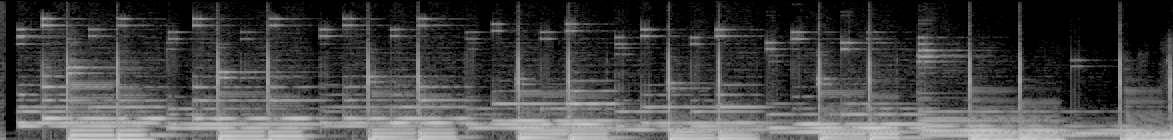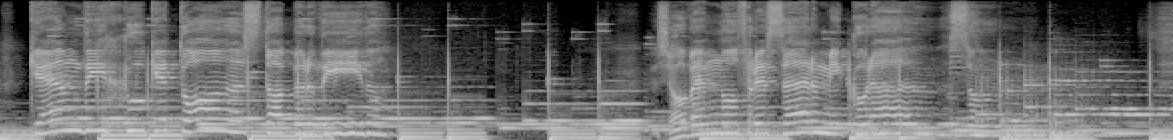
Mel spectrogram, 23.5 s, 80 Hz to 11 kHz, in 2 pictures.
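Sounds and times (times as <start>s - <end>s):
AI-generated cover song with pulsing rhythmic accompaniment: 0.4s - 23.4s
person singing: 12.0s - 16.4s, 18.1s - 23.4s
speech: 18.7s - 22.0s.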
